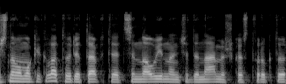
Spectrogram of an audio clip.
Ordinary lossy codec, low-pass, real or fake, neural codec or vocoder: Opus, 24 kbps; 10.8 kHz; real; none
